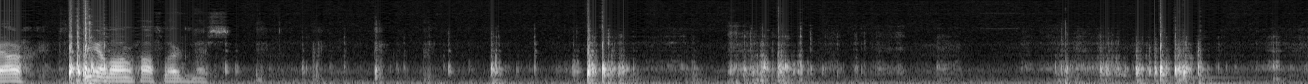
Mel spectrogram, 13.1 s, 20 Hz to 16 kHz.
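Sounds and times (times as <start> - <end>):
logs knocking and thudding: 0.6 - 1.2, 2.3 - 8.7, 10.6 - 12.9.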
